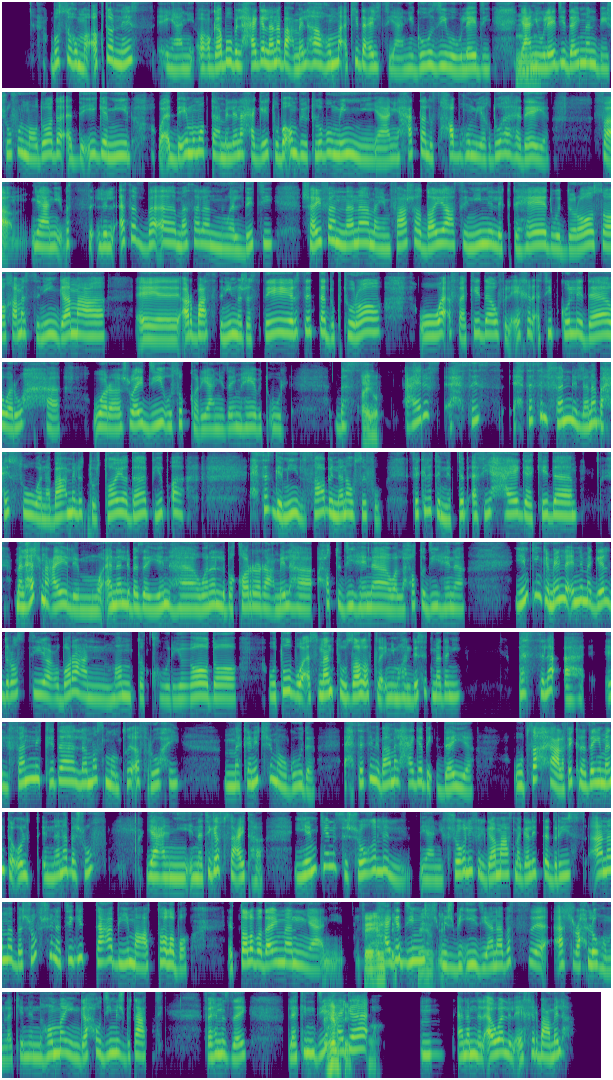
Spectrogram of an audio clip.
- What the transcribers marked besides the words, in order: tapping; other noise; other background noise
- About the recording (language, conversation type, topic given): Arabic, advice, إزاي أتغلب على ترددي في إني أتابع شغف غير تقليدي عشان خايف من حكم الناس؟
